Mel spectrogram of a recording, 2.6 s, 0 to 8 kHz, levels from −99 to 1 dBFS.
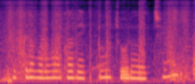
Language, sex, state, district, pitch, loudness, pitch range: Telugu, female, Telangana, Nalgonda, 235 Hz, -23 LUFS, 220-250 Hz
